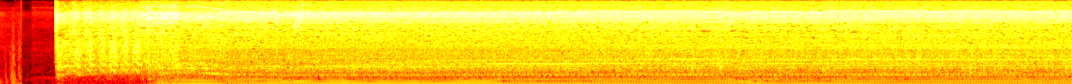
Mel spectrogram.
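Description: Engine cranks, catches, and settles into a smooth, even idle with no rocker ticking.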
